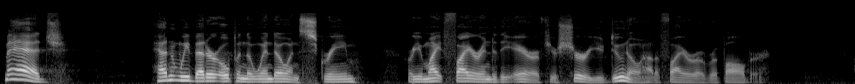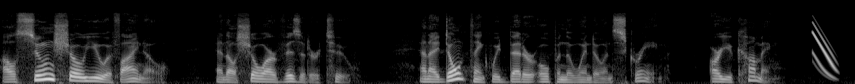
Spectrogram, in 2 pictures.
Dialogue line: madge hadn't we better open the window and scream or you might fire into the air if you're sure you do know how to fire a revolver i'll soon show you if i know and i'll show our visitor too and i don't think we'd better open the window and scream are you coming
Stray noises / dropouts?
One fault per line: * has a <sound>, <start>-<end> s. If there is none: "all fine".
* has a chirp, 16.7-17.0 s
